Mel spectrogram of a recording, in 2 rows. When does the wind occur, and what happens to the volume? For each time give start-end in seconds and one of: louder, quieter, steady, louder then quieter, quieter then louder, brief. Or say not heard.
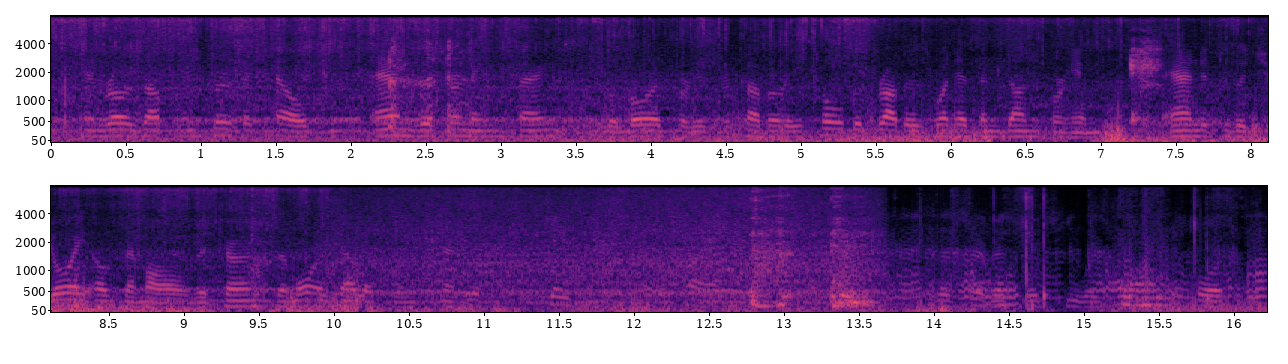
0.0-16.1 louder then quieter.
